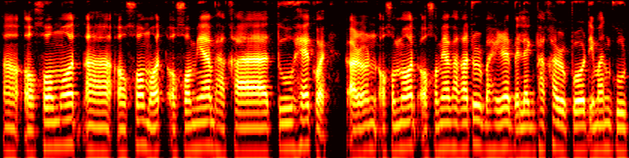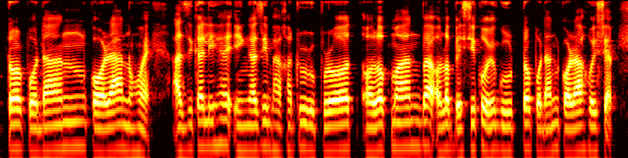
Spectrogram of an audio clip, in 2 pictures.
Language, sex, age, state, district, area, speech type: Assamese, male, 18-30, Assam, Dhemaji, rural, spontaneous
